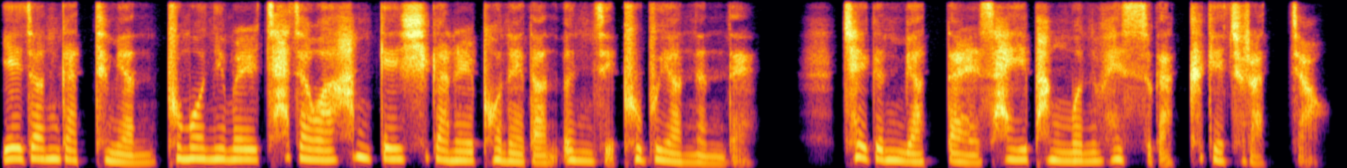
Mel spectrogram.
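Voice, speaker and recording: Husky, calm storytelling narrator. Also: medium pitch, moderate pace, no room sound, dull audio.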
